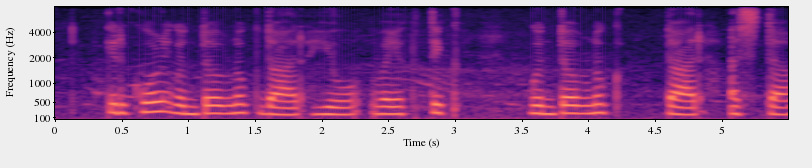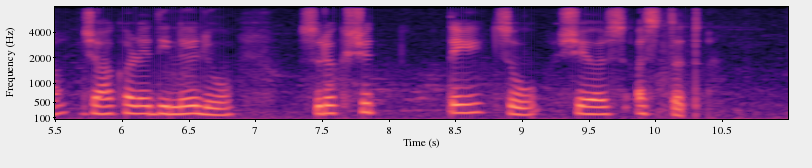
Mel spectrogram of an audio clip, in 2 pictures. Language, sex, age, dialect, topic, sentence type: Marathi, female, 18-24, Southern Konkan, banking, statement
